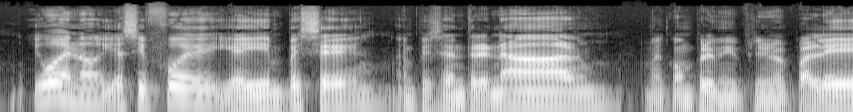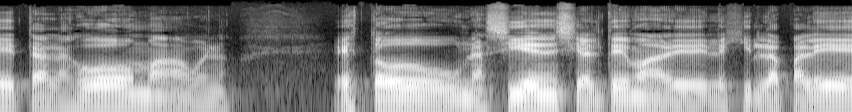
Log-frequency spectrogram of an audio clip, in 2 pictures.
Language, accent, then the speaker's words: Spanish; Curuzú Cuatiá, Corrientes, Argentina; born there; yo ya tengo 45 años, así que tengo varios ya kilómetros recorridos. Bueno, yo nací en Curuzucuatiá, en el sur de Corrientes.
